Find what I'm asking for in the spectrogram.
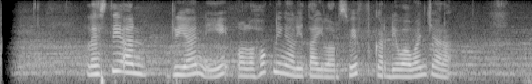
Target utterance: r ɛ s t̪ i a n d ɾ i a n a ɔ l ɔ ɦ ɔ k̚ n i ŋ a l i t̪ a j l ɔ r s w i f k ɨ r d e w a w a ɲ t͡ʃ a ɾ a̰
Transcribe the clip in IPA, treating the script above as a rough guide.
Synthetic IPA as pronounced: l ɛ s t̪ i a n d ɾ i a n i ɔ l ɔ ɦ ɔ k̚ n i ŋ a l i t̪ a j l ɔ r s w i f k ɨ r d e w a w a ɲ t͡ʃ a ɾ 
